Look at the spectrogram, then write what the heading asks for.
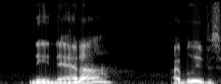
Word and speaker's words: Nenana: Additionally, there's another station in Alaska in, let's see how to pronounce it, Nenana, Nenana, I believe is how it's pronounced, Alaska.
